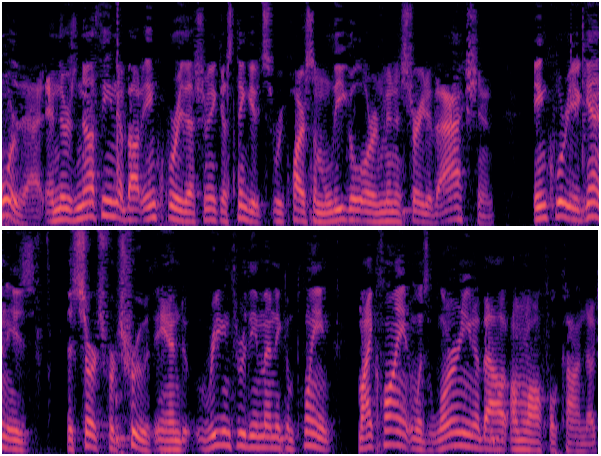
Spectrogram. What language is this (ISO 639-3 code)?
eng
